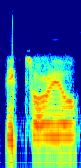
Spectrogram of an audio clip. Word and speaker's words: Victorio: It's actually Victorio. – Victorio. That's a V.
